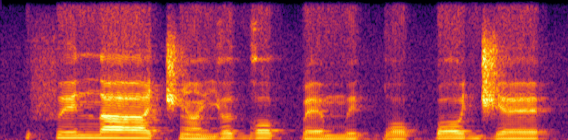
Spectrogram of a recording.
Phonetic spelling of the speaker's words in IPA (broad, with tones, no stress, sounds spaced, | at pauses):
f e˦ n aː˧ t͡ʃ ã˨ j ə˧ ɡ ɔ˧ k͡p ɛ˨ m e˨ ɡ͡b ɔ˨ k͡p ɔ˦ d͡ʒ ɛ˦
